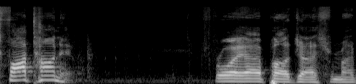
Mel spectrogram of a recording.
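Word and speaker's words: Fautanu: Jim had always said pronounce all the vows as their own syllables. Futanu. It's not four syllables. It's only three. So it's fatanu.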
